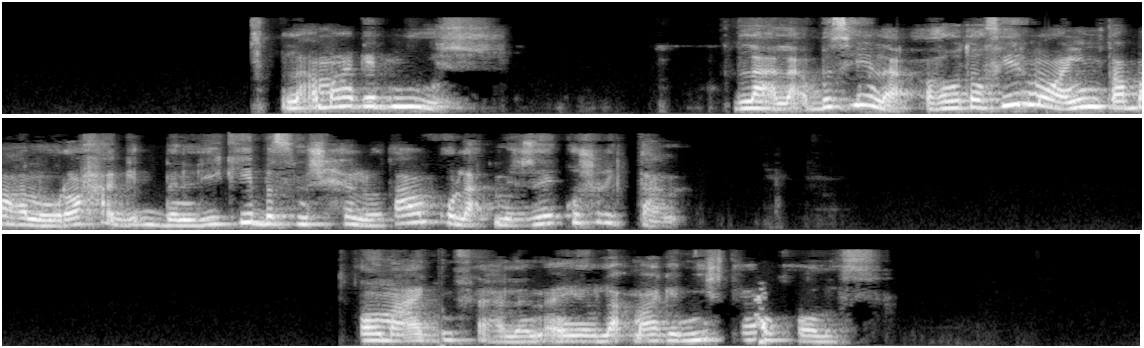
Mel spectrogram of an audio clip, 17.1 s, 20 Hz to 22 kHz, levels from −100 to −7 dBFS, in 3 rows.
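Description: At 13.57 s and 15.16 s the speech jumps forward, leaving a brief chirp, noise burst or short hole of about 40 ms and 64 ms. This is likely a broken MP3 bit reservoir. Frames were dropped, and the next frames borrowed bytes from the wrong data, which fits 24 ms frames.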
